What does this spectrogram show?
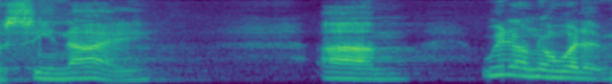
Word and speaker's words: Sinai: Actually, it is I pronounced as I after an A. So Sinai, we don't know what it means.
